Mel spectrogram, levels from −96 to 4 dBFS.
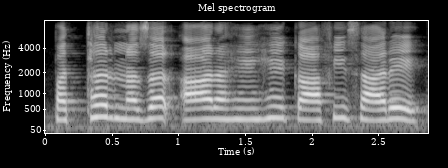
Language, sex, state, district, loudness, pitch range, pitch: Hindi, female, Madhya Pradesh, Bhopal, -12 LUFS, 250-280 Hz, 260 Hz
